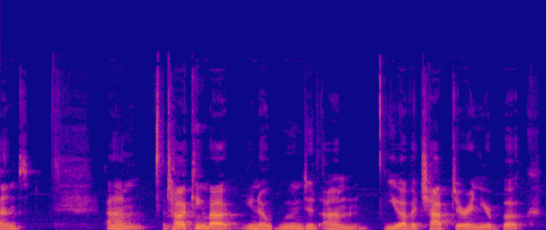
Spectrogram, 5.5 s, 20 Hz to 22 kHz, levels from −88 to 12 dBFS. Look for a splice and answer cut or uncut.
cut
